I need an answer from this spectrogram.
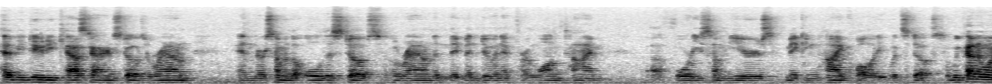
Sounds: Speech

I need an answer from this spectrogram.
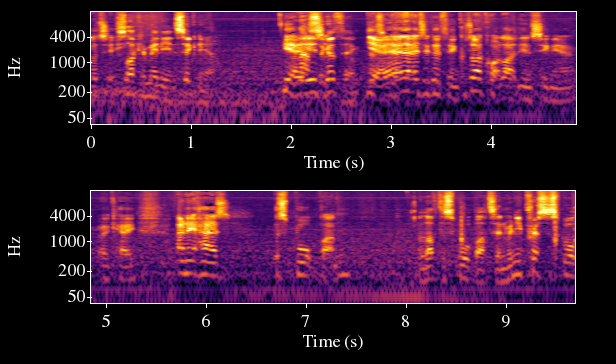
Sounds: Vehicle, Car, Speech

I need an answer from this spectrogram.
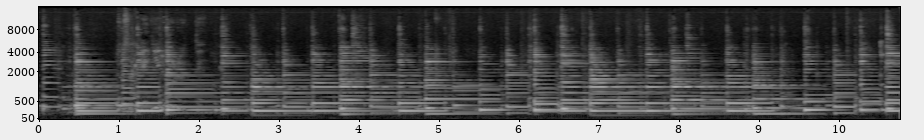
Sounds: Mandolin, playing acoustic guitar, Acoustic guitar

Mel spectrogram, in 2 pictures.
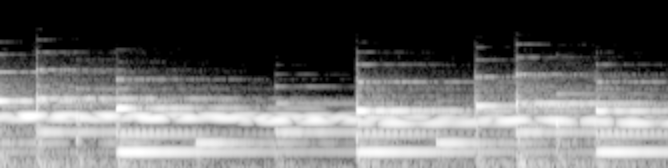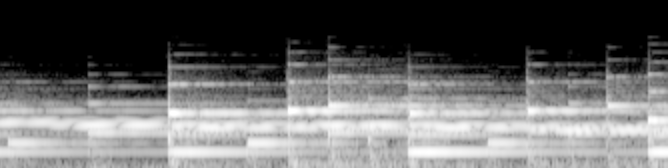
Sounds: Music

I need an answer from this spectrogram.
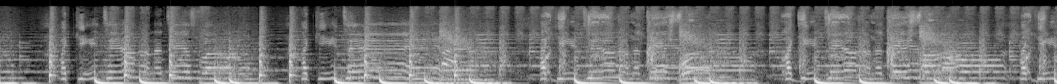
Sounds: Dance music, Music

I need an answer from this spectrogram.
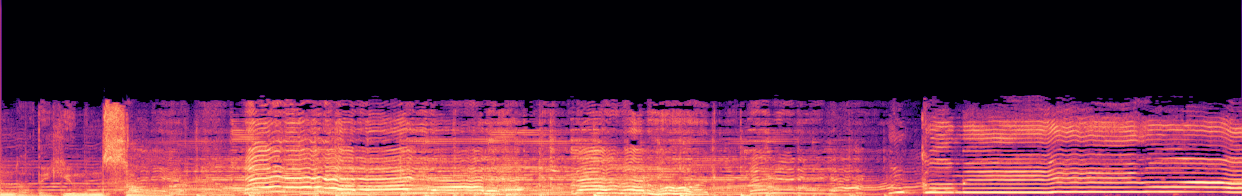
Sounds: Speech, Music

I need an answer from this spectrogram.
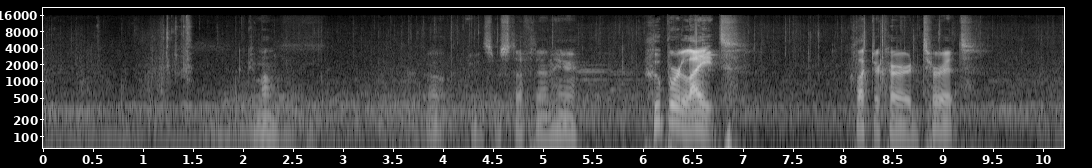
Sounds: Speech

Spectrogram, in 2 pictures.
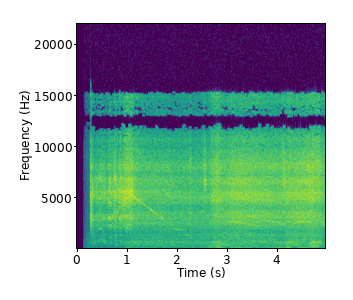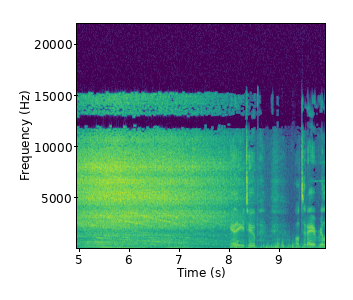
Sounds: outside, urban or man-made, Vehicle, Car, Speech

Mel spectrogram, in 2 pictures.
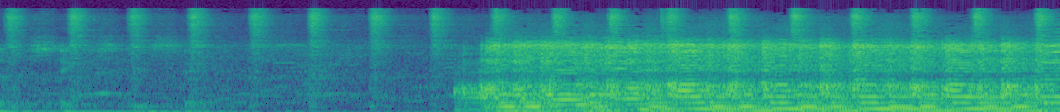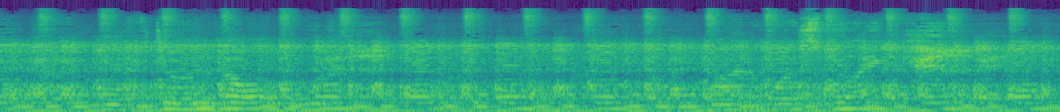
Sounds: Rock and roll, Music

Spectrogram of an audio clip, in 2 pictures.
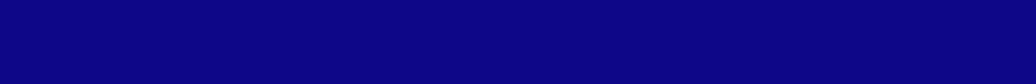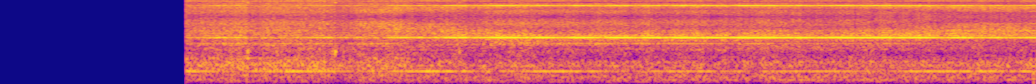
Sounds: Railroad car, Train, outside, urban or man-made, Vehicle

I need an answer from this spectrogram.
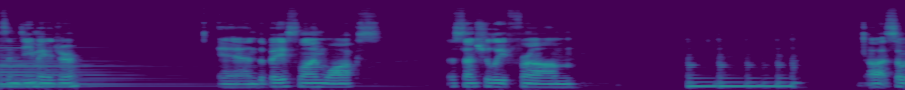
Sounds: Plucked string instrument, Guitar, Strum, Music, Musical instrument, Speech

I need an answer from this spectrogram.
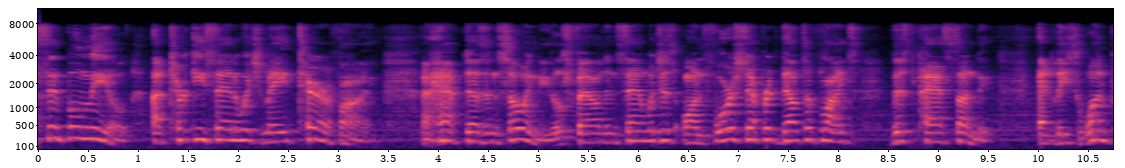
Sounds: Speech

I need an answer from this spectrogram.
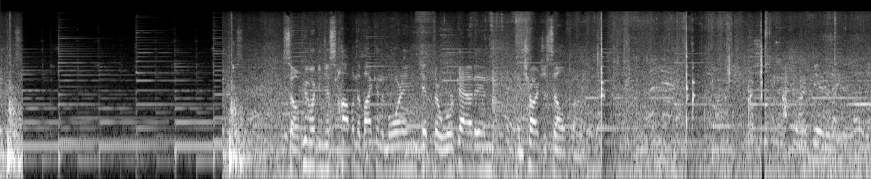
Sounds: Speech, Music

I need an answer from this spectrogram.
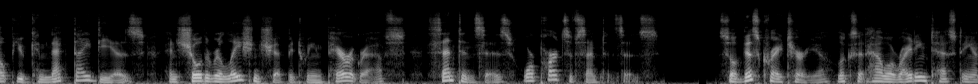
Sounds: Speech

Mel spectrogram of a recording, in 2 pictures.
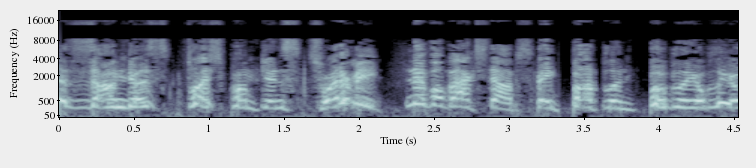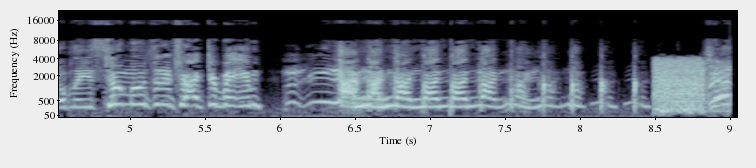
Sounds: Speech

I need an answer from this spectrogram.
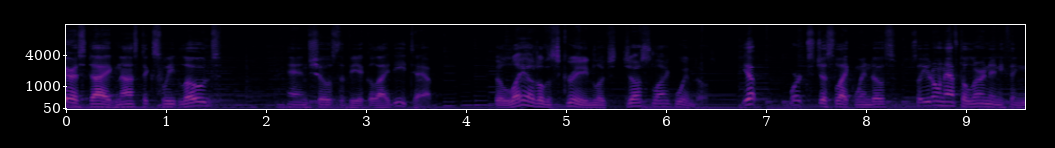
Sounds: Music, Speech

